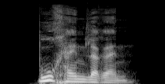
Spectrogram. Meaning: female bookseller
- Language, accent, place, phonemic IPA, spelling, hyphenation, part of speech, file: German, Germany, Berlin, /ˈbuːxˌhɛndləʁɪn/, Buchhändlerin, Buch‧händ‧le‧rin, noun, De-Buchhändlerin.ogg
